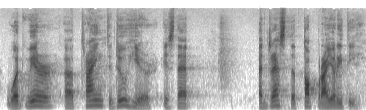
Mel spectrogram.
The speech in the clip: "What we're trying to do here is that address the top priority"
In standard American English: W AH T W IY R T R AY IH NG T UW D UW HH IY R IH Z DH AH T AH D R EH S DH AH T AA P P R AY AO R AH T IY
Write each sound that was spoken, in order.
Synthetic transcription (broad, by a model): W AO T W IY R T R AY IH NG T UW D UW HH IY R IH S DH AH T AH D R EH S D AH T AA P P R AY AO R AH T IY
